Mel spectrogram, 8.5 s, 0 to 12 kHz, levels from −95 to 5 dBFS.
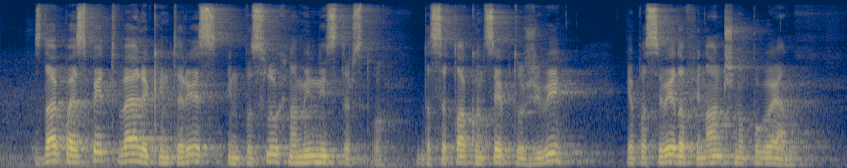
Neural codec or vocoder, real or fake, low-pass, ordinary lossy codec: none; real; 10.8 kHz; none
